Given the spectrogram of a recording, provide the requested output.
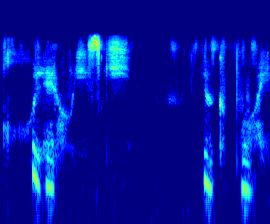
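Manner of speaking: slow, hushed cooing at the cat; soft whisper to pet. Real, not acted. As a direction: breathe it softly to a sleepy kitten.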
